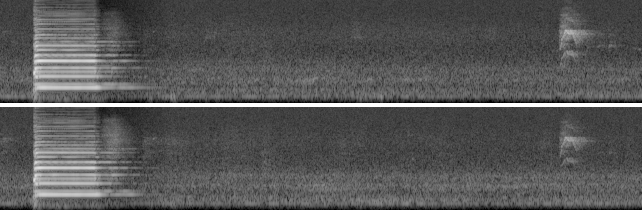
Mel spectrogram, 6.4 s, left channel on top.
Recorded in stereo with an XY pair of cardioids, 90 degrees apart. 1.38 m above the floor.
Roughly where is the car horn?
Ahead.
